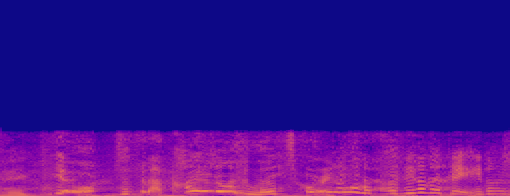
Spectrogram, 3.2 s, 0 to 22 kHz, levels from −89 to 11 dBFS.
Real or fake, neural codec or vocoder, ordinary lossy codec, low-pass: fake; codec, 16 kHz, 1 kbps, FreqCodec, larger model; none; 7.2 kHz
